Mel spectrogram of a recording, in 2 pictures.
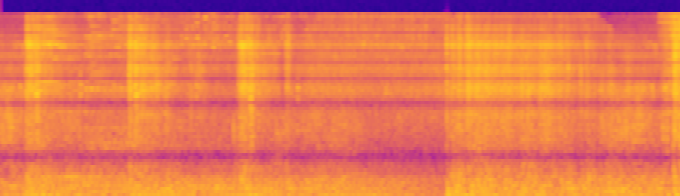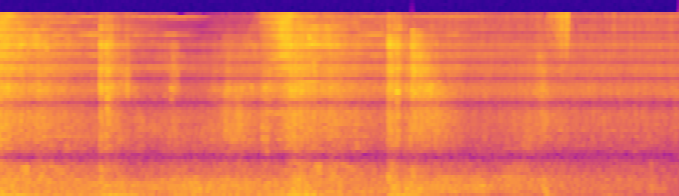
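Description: Arrows thud into targets with sharp impacts.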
